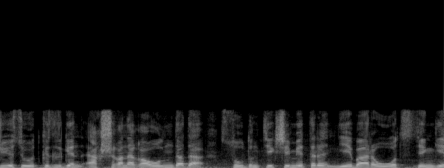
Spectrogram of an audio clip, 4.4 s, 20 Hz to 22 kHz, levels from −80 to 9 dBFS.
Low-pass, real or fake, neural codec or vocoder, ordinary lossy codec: none; real; none; none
